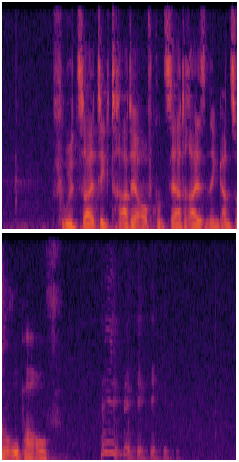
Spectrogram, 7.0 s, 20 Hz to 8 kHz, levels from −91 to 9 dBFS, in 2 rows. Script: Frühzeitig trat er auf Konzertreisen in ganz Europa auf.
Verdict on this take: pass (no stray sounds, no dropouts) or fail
fail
